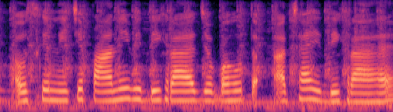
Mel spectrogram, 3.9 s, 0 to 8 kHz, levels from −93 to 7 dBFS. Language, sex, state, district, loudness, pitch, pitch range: Hindi, female, Chhattisgarh, Balrampur, -15 LUFS, 215 Hz, 205-230 Hz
